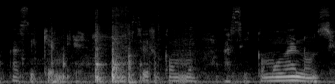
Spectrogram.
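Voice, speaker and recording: Her tone dark and mellow, a woman talks at a moderate pace with ordinary pitch variation. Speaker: home decor YouTuber. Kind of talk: tutorial. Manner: warm and affectionate.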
